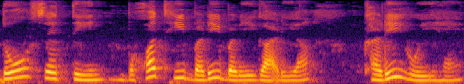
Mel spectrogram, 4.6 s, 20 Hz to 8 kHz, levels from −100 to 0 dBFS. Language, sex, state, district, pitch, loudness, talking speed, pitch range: Hindi, female, Madhya Pradesh, Katni, 180 Hz, -17 LUFS, 140 wpm, 165-235 Hz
